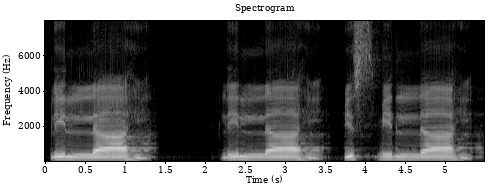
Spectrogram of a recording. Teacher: Sebelum lafaz Allah, lafaz jalalah ada kasra. Maka lafaz jalalahnya dibaca tipis. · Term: at-tarqiq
